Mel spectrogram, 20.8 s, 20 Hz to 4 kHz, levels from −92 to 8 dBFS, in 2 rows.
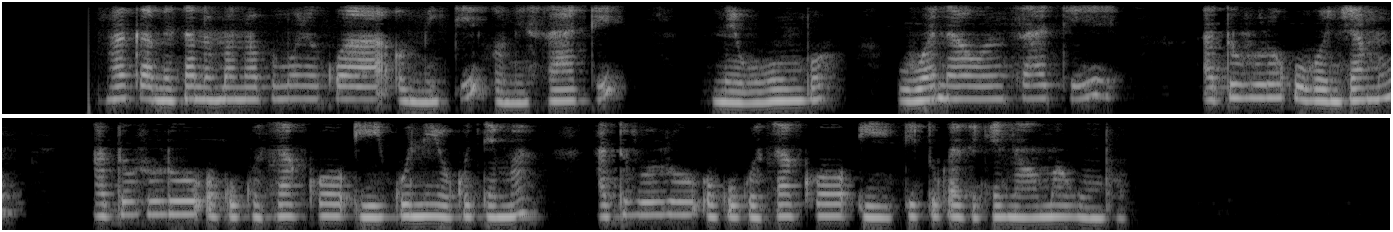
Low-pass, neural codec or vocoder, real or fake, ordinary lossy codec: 3.6 kHz; none; real; AAC, 24 kbps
